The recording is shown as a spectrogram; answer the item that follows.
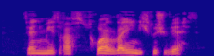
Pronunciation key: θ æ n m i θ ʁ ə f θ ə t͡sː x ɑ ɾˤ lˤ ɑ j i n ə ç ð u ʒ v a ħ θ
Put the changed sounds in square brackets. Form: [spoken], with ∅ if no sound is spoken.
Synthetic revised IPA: θ æ n m i θ ʁ ə f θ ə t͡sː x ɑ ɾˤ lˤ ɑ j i n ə ç [θ] u [ʃ] v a ħ θ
